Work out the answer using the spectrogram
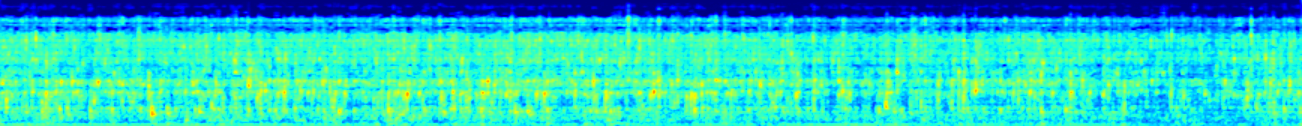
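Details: Jenn-Air dishwasher on Quick Wash cycle with no heat dry, one Cascade pod; final drain after last rinse: steady low pump hum under gurgling, splashing water, no rattle or strain. Normal drain.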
